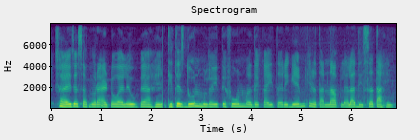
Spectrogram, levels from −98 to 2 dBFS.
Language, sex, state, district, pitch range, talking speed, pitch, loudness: Marathi, female, Maharashtra, Sindhudurg, 190-210 Hz, 155 wpm, 200 Hz, -22 LUFS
